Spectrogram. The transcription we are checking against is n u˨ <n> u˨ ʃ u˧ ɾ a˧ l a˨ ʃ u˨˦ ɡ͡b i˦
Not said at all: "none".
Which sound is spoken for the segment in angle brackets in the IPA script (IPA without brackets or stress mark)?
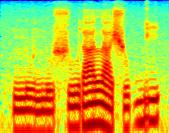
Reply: n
